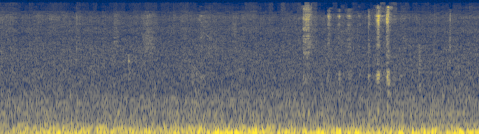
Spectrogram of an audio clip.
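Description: Scissors trimming lace for a craft journal, a soft run of snipping and rustling that grows slightly busier toward the end and finishes with a sharp close cut.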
